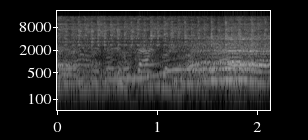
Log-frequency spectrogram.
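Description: Ponung dance chant of the Adi: a chorus of many women's voices singing together in overlapping lines, over a fast, steady metallic jingling rattle.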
